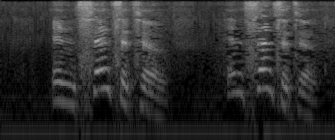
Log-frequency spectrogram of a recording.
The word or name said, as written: insensitive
